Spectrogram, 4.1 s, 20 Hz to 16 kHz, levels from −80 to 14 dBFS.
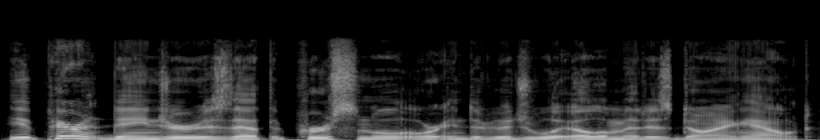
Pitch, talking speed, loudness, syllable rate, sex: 105 Hz, 190 wpm, -16 LUFS, 6.0 syllables/s, male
